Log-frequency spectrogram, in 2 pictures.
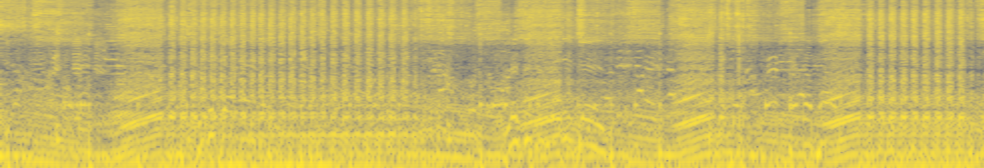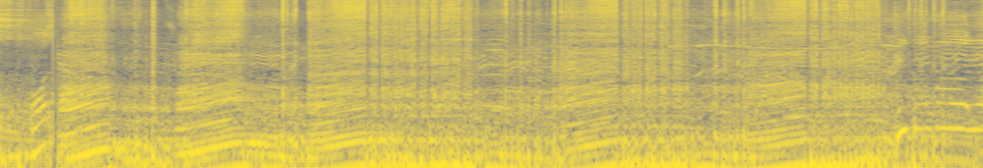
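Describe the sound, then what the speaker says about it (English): Car exhausts revved one after another at an exhaust competition during a Zimbabwe auto festival, loud repeated engine revs and roaring blips over a noisy crowd with people talking throughout. "Next was the exhaust competition to see who's got the best exhaust."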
